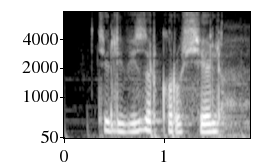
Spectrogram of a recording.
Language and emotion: Russian, neutral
